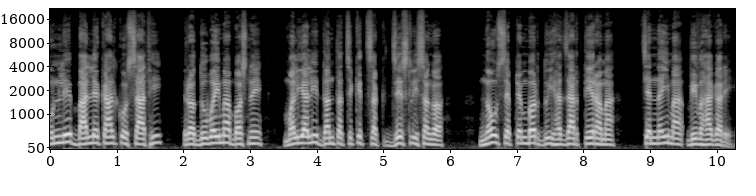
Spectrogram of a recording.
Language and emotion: Nepali, neutral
